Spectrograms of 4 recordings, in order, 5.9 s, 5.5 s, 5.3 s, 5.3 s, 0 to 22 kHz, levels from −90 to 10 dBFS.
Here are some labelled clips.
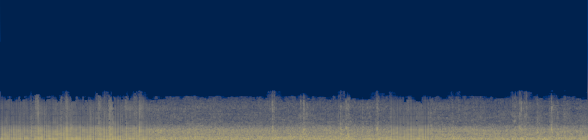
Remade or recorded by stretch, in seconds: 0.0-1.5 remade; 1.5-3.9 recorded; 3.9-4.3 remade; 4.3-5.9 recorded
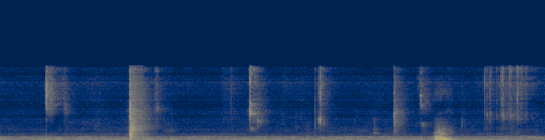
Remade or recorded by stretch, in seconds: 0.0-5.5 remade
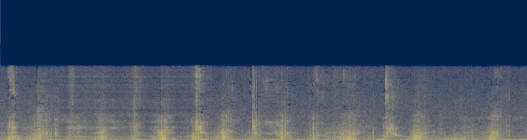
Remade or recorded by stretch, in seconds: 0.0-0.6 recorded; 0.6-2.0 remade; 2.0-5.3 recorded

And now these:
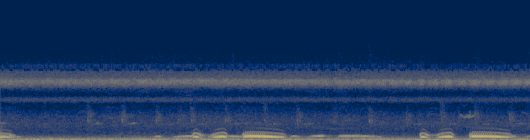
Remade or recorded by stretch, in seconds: 0.0-3.2 recorded; 3.2-3.6 remade; 3.6-5.3 recorded

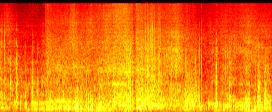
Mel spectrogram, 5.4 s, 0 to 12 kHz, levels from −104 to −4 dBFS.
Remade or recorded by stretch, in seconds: 0.0-0.9 remade; 0.9-4.1 recorded; 4.1-5.4 remade

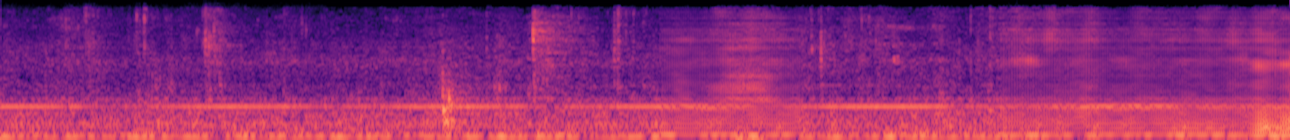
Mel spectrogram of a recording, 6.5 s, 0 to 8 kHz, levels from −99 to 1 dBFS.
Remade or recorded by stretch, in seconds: 0.0-3.3 recorded; 3.3-4.0 remade; 4.0-5.0 recorded; 5.0-6.5 remade

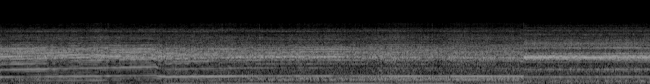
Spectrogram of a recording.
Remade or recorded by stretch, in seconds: 0.0-6.5 recorded

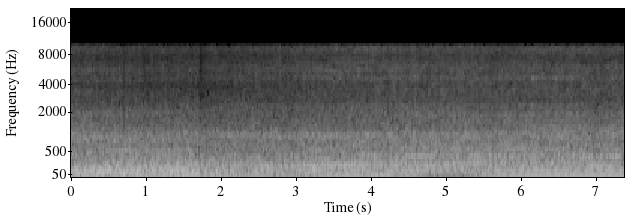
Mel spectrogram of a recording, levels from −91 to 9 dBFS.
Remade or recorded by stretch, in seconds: 0.0-3.9 recorded; 3.9-4.6 remade; 4.6-7.4 recorded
